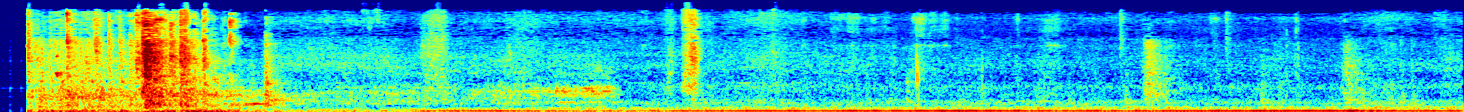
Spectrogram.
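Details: Elevator after replacing counterweight guide shoe liners and oiling the rails, travelling up: a few door clunks then a steady low hum with no knocking; smooth, even running.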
